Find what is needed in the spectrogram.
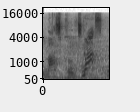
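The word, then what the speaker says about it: Maßkrugstemmen: Well, how do you pronounce it? Or Maskrugstemmen.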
